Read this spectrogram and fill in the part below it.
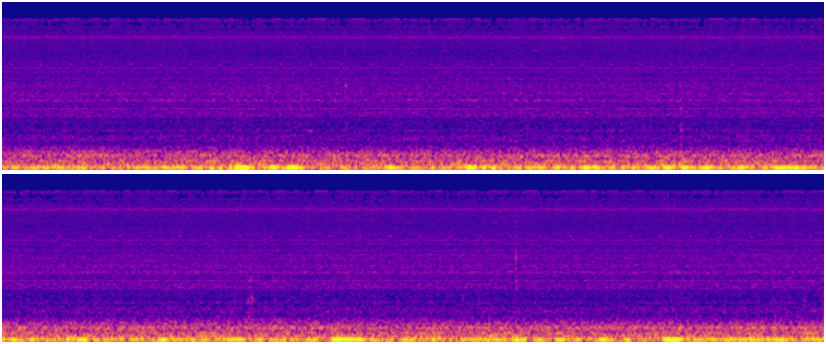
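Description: Wheels rumble over the taxiway.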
